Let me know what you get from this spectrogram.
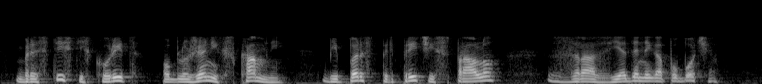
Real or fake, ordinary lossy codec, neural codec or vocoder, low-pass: real; MP3, 32 kbps; none; 3.6 kHz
